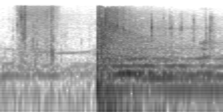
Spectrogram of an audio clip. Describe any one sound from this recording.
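A shotgun fires with a loud blast.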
